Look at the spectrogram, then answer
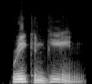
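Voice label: "reconvene", American English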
